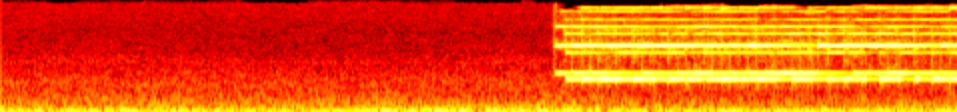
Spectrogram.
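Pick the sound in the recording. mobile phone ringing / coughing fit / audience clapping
mobile phone ringing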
